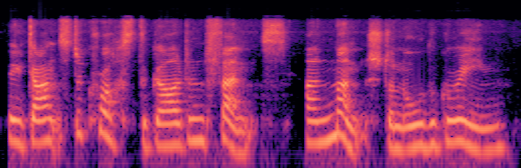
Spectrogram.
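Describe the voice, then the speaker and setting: A woman, a primary school teacher, reading a picture book aloud to young children in a measured, explanatory manner. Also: a little high.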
